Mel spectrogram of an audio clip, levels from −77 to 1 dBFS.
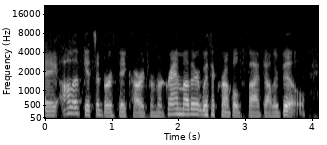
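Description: Across the whole recording there is overdone noise removal: the suppressor was set too aggressively and drives individual frequency bands down or off whenever they sit near its noise estimate. The background breaks into twinkling, warbling specks and quiet parts of the speech go with it. On a spectrogram this looks like isolated flickering dots and holes in the noise floor.

At 1.69 to 1.71 s, between "a birthday card from" and "grandmother with a crumpled", a lost packet was rebuilt from error correction. About 20 ms was played from the low-bitrate copy carried in the next Opus packet, so there is no gap, but the sound turns briefly rougher and noisier. On a spectrogram it appears as a short smeared, grainy patch, and the waveform stays continuous. The call path's Opus coding at 8 kHz bandwidth caps the spectrum at that frequency throughout.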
